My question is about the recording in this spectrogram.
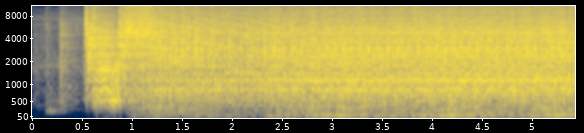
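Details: Car engine catching and settling into a fast idle with a busy, rattly "popcorn" clatter over the running note. Rattle inside the engine, cause suspected, not confirmed; the water pump was replaced unnecessarily while diagnosing.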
